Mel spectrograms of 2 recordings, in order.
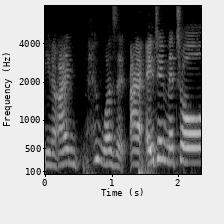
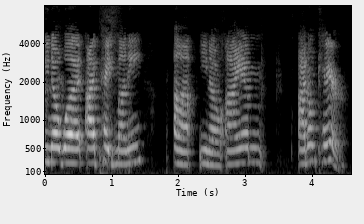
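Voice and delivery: ordinary talk

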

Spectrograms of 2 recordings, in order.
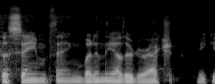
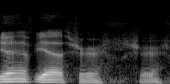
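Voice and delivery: slow, let-down, deflated, disappointed tone; 2 semitones higher than usual. Answering how they feel about the podcast: sounding disappointed. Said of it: "you sound very disappointed".

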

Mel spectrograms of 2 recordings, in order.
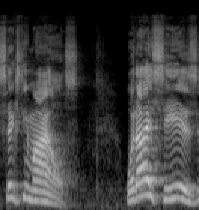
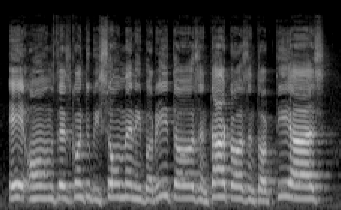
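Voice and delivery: put-on woman's voice with Mexican accent; 4 semitones higher than usual. Acting out a mexican woman's reaction to the name, in a mexican gal voice. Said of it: "Mexican gal voice".

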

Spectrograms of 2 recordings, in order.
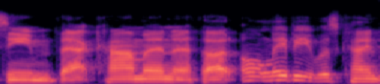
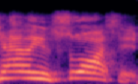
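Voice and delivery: put-on very high, thick, rough Boston accent; 4 dB louder than usual. Retelling a man at the counter ordering, in a rough boston accent. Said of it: "Like in his very Boston-y".

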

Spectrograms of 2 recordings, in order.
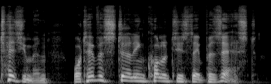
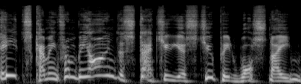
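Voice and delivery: very high, slow, drawn-out parrot-like bird croak; 9 semitones higher than usual. Narrator reading a parrot's line in a story, in a croaking parrot voice. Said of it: "it croaked".

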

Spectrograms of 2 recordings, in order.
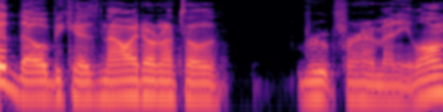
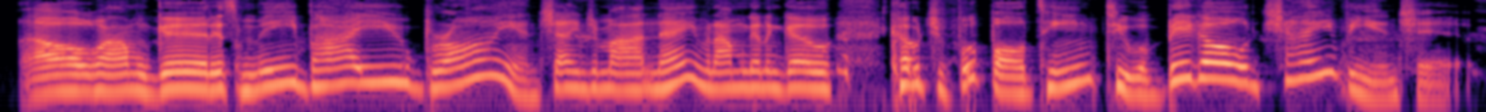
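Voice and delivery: fake Southern drawl, high and slow; 7 semitones higher, 4 dB louder than usual. Mocking a coach's fake Southern accent: Brian Kelly fake Southern accent. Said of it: "Brian Kelly put on a fake Southern accent".

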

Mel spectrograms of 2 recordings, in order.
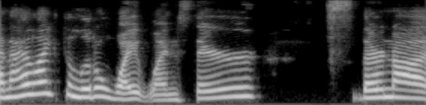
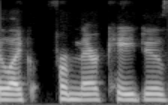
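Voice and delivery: plain

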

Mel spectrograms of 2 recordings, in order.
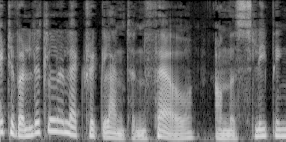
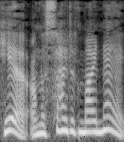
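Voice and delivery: self-important tone, much higher pitch; 9 semitones higher than usual. Ronald answers Poirot's question, speaking importantly. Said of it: "said Ronald importantly".

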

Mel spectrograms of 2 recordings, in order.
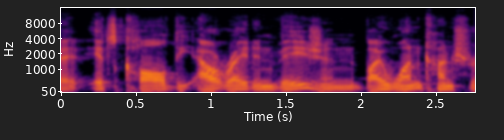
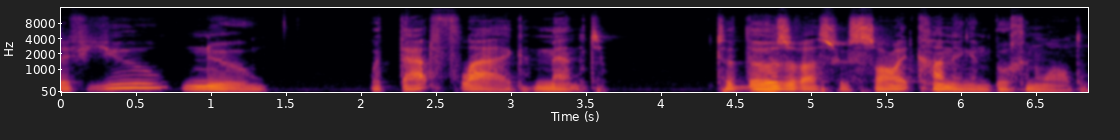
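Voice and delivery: mock grave, very stern father's voice. Recalling the father's reply to the speaker's speech; imitating father's stern voice. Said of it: "in probably the sternest voice he'd ever used".

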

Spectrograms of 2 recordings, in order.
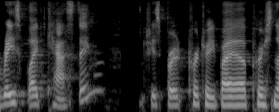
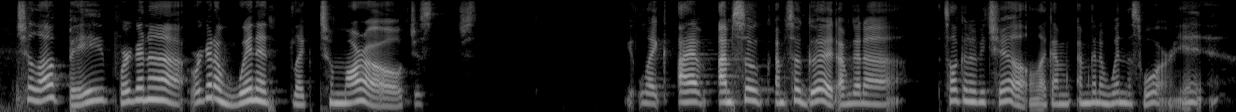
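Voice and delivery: mock cocky, swaggering male bravado; 3 semitones higher, 3 dB quieter than usual. Retelling how Paris answers Helen: imitating cocky guy. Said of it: "average straight guy cockiness".

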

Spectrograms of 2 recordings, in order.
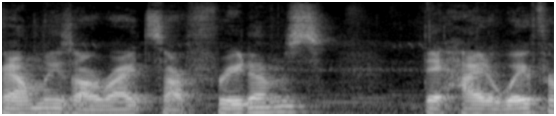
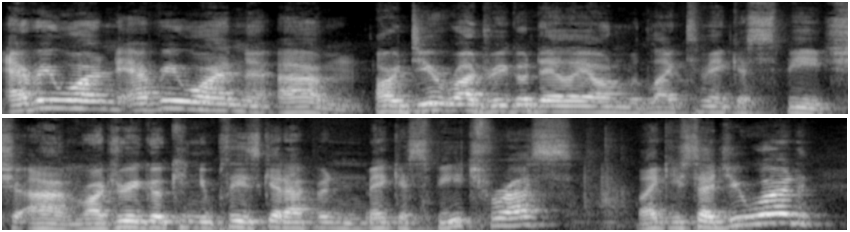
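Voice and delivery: high, raised yell carrying far; 5 semitones higher, 7 dB louder than usual. Voicing a woman at the head table calling everyone's attention: yelling to a crowd. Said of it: "she kinda has to yell".

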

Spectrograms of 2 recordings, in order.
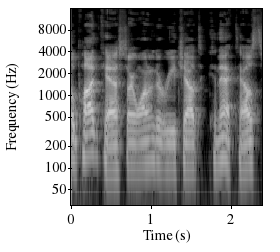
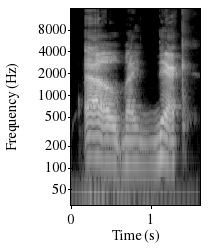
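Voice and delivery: put-on old New York comedian voice. Repeating a line at the other speaker's request: Woody Allen voice. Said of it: "can you say it like Woody Allen?".

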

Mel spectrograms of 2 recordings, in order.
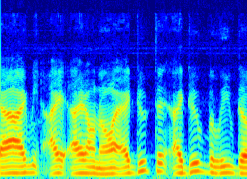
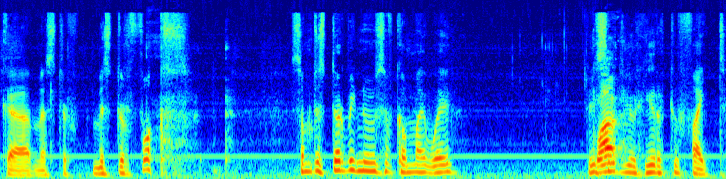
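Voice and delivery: put-on Pakistani accent, much higher; 2 semitones higher than usual. Imagining how St. Peter would address him, speaking as St. Peter in Pakistani accent. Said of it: "Like he's from Pakistan".

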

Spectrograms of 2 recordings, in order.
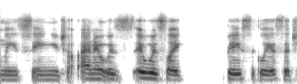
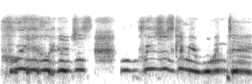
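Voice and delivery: play-acted very high, sobbing, tearful pleading tone; 4 dB louder than usual. Acting out a voice memo sent during a fight: mock crying. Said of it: "crying and you're like".

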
